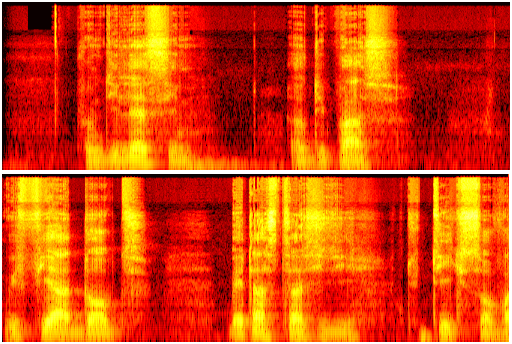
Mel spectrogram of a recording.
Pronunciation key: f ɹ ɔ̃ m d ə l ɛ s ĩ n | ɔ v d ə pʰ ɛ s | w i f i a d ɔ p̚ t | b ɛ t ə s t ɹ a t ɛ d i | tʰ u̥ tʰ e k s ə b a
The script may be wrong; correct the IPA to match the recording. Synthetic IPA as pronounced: f ɹ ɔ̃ m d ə l ɛ s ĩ n | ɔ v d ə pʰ a s | w i f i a d ɔ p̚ t | b ɛ t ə s t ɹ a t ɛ d͡ʒ i | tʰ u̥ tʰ e k s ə v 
